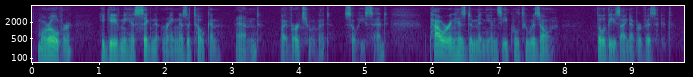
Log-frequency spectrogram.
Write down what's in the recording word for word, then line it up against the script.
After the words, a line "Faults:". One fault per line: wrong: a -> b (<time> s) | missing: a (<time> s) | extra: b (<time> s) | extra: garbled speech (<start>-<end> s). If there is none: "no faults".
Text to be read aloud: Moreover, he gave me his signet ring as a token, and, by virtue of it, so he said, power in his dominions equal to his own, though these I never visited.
Moreover, he gave me his signet ring as a token, and, by virtue of it, so he said, power in his dominions equal to his own, though these I never visited.
Faults:
no faults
